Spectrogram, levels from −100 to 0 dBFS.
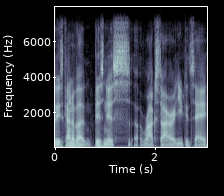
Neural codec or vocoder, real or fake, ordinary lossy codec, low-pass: autoencoder, 22.05 kHz, a latent of 192 numbers a frame, VITS, trained on many speakers; fake; Opus, 64 kbps; 7.2 kHz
